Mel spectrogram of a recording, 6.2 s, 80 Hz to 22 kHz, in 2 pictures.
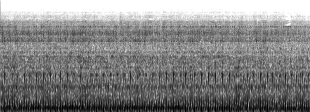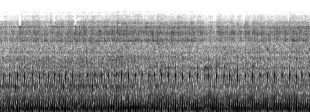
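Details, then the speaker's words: Stihl HS80 hedge trimmer two-stroke bogging under throttle despite fresh fuel; carb screw adjustment gives no response, turning it out nearly killed it: harsh buzzy drone sagging and wavering; owner suspects air leak or dirty carb, later traced to incorrectly assembled carburetor. "Something else is going on because I'm not really getting any kind of a adjustment out of there. So we could be dealing with an air leak, or we could be dealing with a dirty carburetor."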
